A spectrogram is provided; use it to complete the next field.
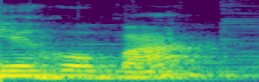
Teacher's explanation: Yeho, a primeira sílaba, com vogal longa, sendo uma sílaba pré-tônica, sílaba aberta, e a segunda sílaba, Vá, uma sílaba tônica com vogal longa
